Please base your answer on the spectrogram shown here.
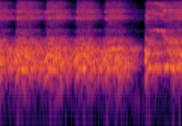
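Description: A rubber chicken squawks loudly and close, a squeezed, nasal honking cry in a few pulsing bursts with one short gap near the end, heard on its own without talk.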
